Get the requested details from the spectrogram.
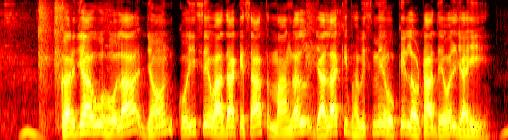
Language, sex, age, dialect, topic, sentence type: Bhojpuri, male, 31-35, Western, banking, statement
